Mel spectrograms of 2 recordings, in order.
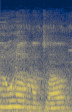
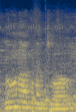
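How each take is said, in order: First: It is said in a thin, light voice. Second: The same.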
